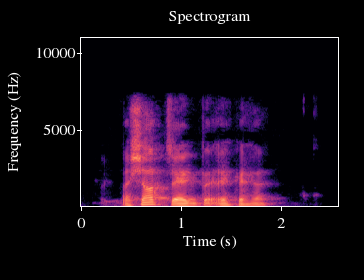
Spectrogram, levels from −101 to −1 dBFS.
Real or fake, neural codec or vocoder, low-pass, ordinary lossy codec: fake; codec, 16 kHz, 2 kbps, FreqCodec, larger model; 7.2 kHz; AAC, 64 kbps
